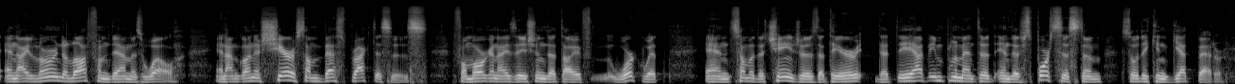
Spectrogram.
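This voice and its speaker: A man's voice: mid-range voice, clean studio sound. A middle-aged man from Quebec City with a French accent, giving a conference talk in a university lecture hall. He speaks earnestly, with many fillers and restarts. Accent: Québécois French. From Quebec City, Canada. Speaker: conference speaker, baseball coach and professor.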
